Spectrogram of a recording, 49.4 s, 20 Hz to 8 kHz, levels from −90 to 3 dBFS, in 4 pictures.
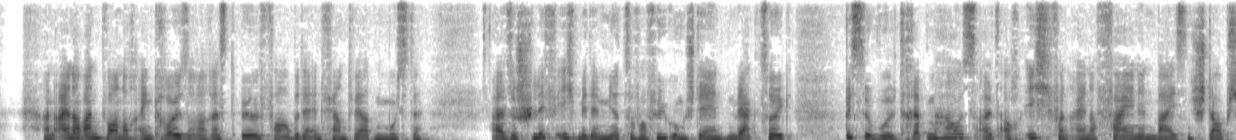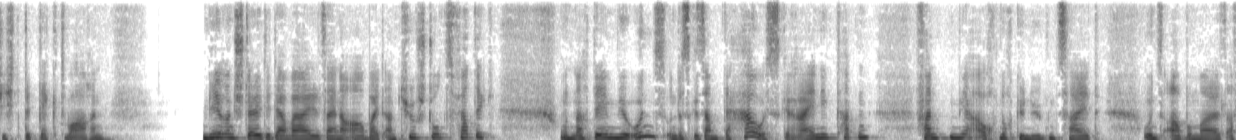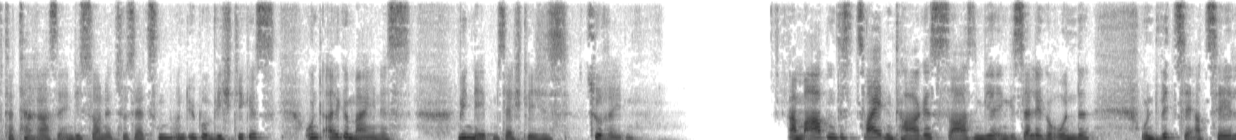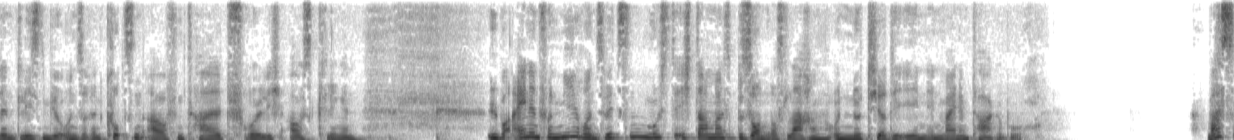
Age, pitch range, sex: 40-59, 125-180 Hz, male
